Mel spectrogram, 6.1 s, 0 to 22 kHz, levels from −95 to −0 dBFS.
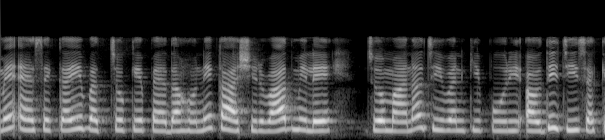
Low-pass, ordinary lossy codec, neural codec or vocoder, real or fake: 7.2 kHz; none; none; real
